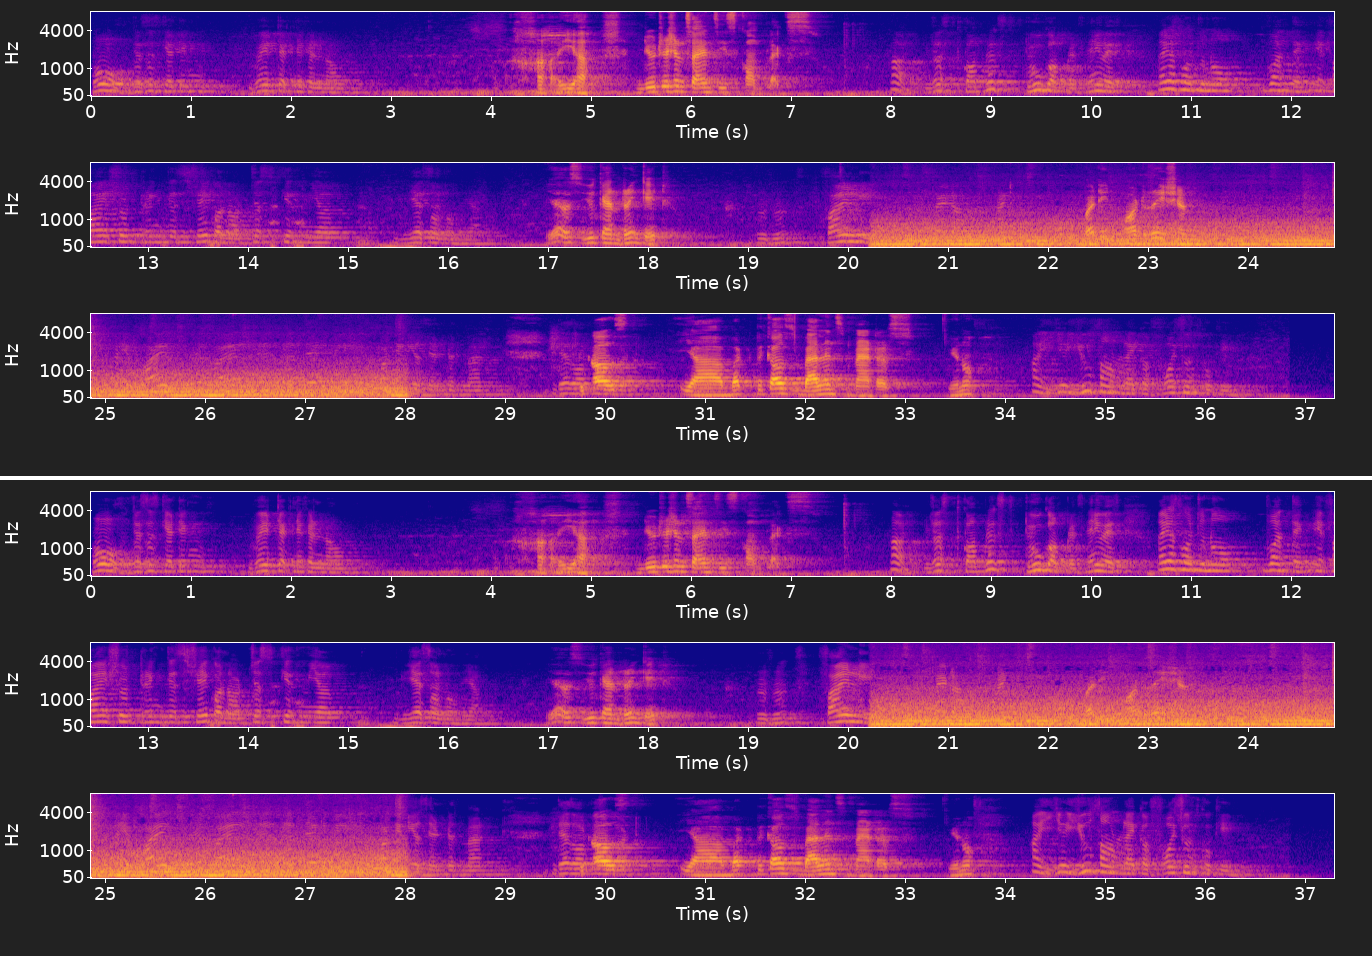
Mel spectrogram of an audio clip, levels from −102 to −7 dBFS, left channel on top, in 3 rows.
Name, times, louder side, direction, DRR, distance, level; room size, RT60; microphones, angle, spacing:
voice 1, 0.0-1.2 1.6-2.6 8.0-14.9 15.4-16.4 19.1-19.4 19.7-20.3 20.7-21.8 25.1-28.9 29.5-30.2 33.8-33.9 34.3-36.3, right 2 dB, 70° right, 4 dB, 2.6 m, -39 dB
voice 2, 3.9-7.2 17.0-18.1 22.4-23.5 29.9-30.1 30.8-32.8 33.4-33.7, left 3 dB, 70° left, 14 dB, 1.0 m, -28 dB
sound 1, 20.2-28.0, right 2 dB, 40° right, 0.8 m, -24 dB
23.5 x 17.5 x 7.4 m, 1.2 s
head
